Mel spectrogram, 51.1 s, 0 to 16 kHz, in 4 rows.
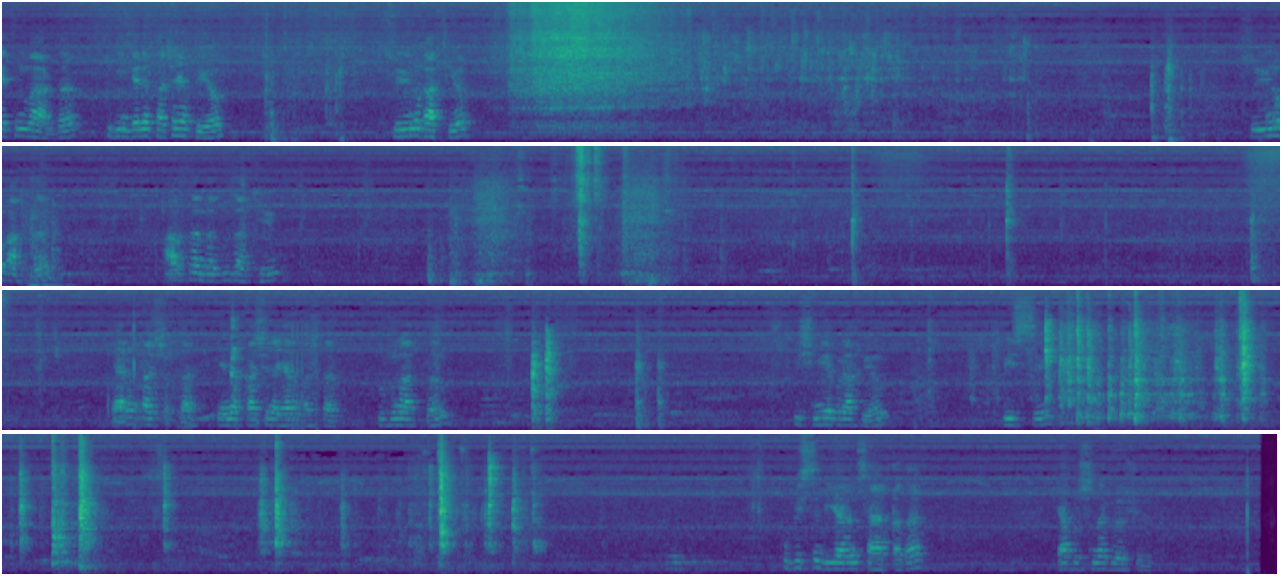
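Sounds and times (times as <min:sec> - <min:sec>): kitchen utensils clicking and knocking: 0:36.0 - 0:39.4.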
